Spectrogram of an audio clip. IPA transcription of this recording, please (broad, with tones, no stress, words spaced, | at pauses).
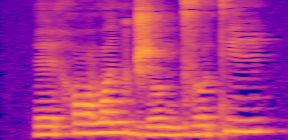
e˨hɔ˧lˠi˧wd͡ʒɤ˨n d͡zɤ˨tʲi˦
